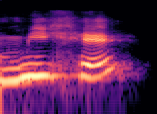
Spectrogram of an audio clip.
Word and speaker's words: mixe: academia y bueno como mixe una parte es con equis pero en realidad se pronuncia jota dijimos si algo así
